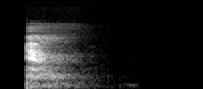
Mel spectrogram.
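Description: A person sighing: one breath out that starts suddenly and fades away within about half a second.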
